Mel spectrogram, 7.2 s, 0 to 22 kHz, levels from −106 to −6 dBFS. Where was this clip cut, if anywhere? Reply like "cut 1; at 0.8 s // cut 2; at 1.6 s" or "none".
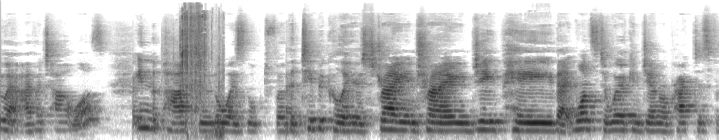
cut 1; at 1.3 s // cut 2; at 2.9 s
